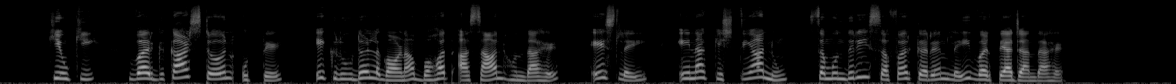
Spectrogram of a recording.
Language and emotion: Punjabi, neutral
